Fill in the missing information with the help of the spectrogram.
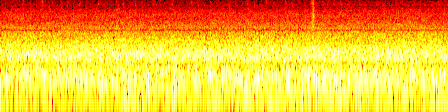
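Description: Steady rush of highway traffic, tyres on the pavement, without a single vehicle standing out.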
